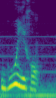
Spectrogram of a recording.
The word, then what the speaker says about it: Gouiran: Il y a marqué Gouiran se prononce comme il s'écrit et pas Gourian ni Gouiran. Donc c'est Gouiran. Voilà.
